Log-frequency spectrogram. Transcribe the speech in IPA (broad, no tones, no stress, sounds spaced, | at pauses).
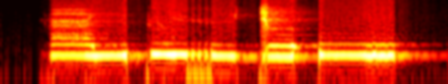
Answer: ʕ i pʲ ʊ j r i ɟ ə ʔ u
